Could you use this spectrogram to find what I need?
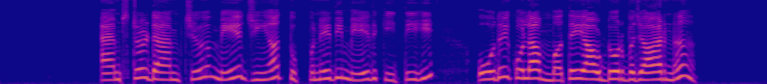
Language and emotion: Dogri, surprised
